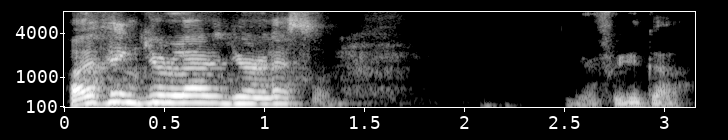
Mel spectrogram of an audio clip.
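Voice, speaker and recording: A man's voice: high voice, very animated, normal speed, dark tone. A man playing a stubborn, tired old Mexican rancher father who mixes English and Spanish in a screenplay table read. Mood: calm, firm.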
